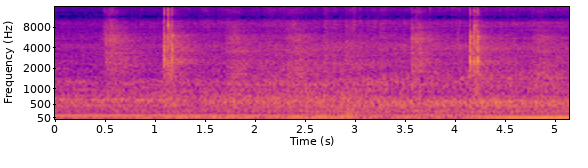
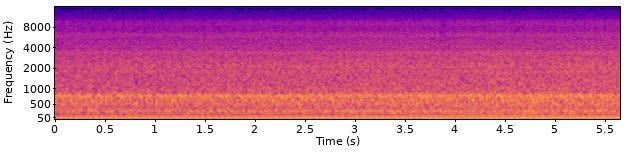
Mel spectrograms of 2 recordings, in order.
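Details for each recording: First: 2023 Kenworth W900L in 3° cold, fuel pump kicking on after a harness terminal repair: low, slightly rough pump drone with a couple of clicks, running dry while filling empty fuel filters. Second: 2023 Kenworth W900L diesel in 3° cold, idling after a failed relay was replaced and fuel pressure was restored: deep steady rumble with an even beat and no stumbling or surging, a smooth healthy idle.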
